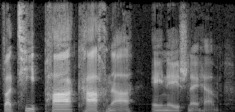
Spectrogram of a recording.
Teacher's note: Right, so you have a kamatz, and this is a real kamatz. This is a long ah sound under the pe in vati pakachna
